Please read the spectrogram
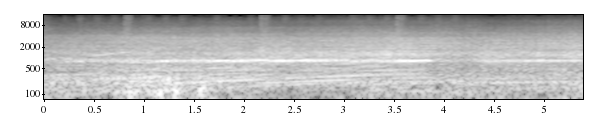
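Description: BMW 335i wagon's N54 twin-turbo straight-six accelerating, heard from inside the cabin through its sleeper exhaust (stock 325i rear section on 335i front pipes), engine note rising, then dropping about four seconds in at an upshift, over steady road noise.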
